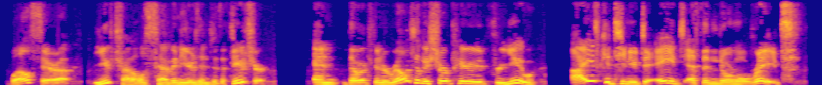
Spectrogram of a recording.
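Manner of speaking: very condescending, patronizing, over-explaining tone. Reading a script screenshot aloud, voicing Hope's line: condescending Hope voice. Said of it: "Hope says in a very condescending voice".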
